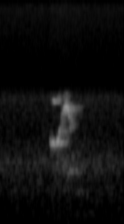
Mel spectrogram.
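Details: In a cockatiel nest box, a cockatiel gives one brief, bright chirping call over a soft, steady hiss.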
